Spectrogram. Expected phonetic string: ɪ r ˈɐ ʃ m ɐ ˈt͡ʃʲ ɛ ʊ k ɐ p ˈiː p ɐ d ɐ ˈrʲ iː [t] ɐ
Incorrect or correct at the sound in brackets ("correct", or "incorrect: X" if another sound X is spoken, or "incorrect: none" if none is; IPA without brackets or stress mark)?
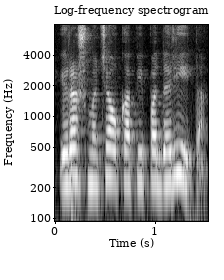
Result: correct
